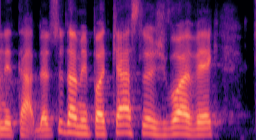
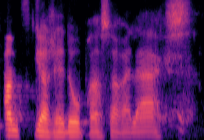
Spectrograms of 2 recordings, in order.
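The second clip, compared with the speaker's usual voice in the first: reassuring; 6 semitones lower, 8 dB quieter than usual. Real, not acted. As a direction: gently tell her to relax. Host reassures guest.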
